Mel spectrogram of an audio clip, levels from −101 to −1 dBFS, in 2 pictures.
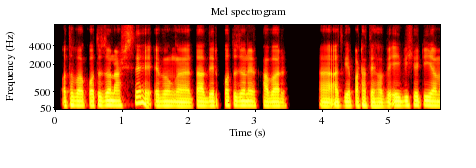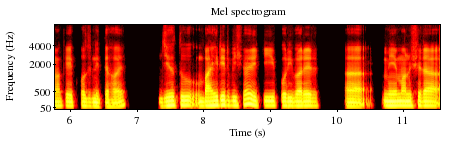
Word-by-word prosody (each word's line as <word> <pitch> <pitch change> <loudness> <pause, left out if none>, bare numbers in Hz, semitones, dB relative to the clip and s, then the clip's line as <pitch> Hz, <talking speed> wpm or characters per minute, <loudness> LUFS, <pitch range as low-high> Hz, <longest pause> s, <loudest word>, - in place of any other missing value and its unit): অথবা 110 +1 +1
কতজন 115 +1 +2
আসছে 115 +10 -3 0.3
এবং 105 0 +1 0.2
আ - - +2 0.2
তাদের 105 0 +2
কতজনের 110 -2 +1
খাবার 100 -1 +1 0.6
আ - - 0 0.2
আজকে 100 +1 0
পাঠাতে 100 -1 -1
হবে, 95 0 -2
এই 105 - +3
বিষয়টি 115 +2 -1 0.2
আমাকে 100 0 -2
খোঁজ 100 -2 -3
নিতে 85 -1 -2
হয়। 90 +6 -1 0.6
যেহেতু 110 +2 +2 0.3
বাহিরের 115 +2 +3
বিষয় 130 +7 +1
এটি 110 - -5 0.2
পরিবারের 105 0 +1 0.5
আ - - +1 0.6
মেয়ে 105 0 +4
মানুষেরা 105 0 +1
105 Hz, 135 wpm, -22 LUFS, 100-110 Hz, 0.6 s, মেয়ে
